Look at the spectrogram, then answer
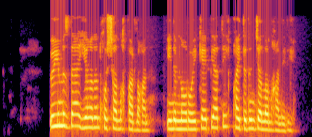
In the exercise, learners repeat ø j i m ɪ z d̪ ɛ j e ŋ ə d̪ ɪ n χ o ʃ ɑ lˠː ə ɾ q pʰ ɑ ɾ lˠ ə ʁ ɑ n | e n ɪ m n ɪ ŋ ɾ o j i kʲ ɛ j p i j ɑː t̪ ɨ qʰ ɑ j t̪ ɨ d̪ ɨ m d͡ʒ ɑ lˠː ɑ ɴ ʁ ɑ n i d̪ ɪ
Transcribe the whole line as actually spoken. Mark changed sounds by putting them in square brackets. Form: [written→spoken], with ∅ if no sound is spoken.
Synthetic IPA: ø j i m ɪ z d̪ ɛ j e ŋ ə d̪ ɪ n χ o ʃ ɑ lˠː ə [ɾ→∅] q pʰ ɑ ɾ lˠ ə ʁ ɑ n | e n ɪ m n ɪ ŋ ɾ o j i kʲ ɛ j p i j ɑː t̪ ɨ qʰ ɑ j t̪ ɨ d̪ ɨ [m→n] d͡ʒ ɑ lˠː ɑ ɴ ʁ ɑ n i d̪ ɪ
